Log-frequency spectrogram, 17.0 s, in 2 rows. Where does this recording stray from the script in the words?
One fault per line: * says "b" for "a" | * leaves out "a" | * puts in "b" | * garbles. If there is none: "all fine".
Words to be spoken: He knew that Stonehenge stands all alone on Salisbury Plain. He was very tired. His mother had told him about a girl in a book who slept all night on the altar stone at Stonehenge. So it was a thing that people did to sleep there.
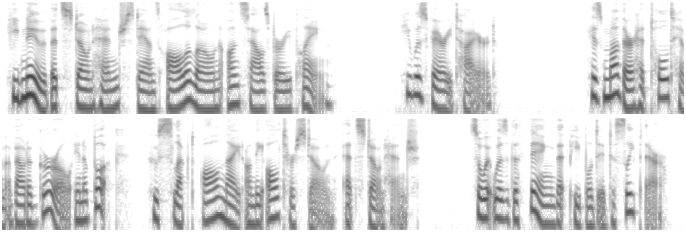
* says "the" for "a"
